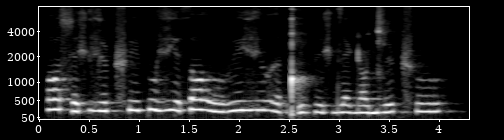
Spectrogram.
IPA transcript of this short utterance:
ɔ˦ s ø˨ ʃ vʲ u˧ ʈ͡ʂʰ y˧ p u˦˨ vʲ ø˦˨ θ ɔ˦ ɣ u˨ β y˦ vʲ u˦ ɣ ə˨ ǃʼ y˨ p y˨ ʃ d l e˨ ɖ ɔ˨ d͡ʑ y˨˦ ʈ͡ʂʰ u˦

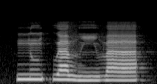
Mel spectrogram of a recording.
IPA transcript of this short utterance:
n ũ˦ kʷ a˦ v ĩ˨ β a˦

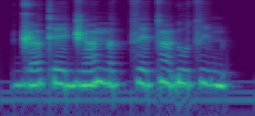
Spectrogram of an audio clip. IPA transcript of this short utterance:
ɖ͡ʐ œ˨˩˦ kʼ e˧˩ d͡ʒ œ̃˨˩˦ n ə˨˩˦ t t͡s e˧˩ t œ̃˧˩ ɗ u˨˩˦ t͡s i˧˩ m

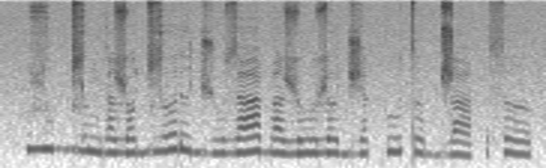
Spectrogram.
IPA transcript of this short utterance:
ʑ u b d͡ʑ ɤ ŋ ɡ a ʐ ɔ d͡ʑ ɤ ɾ ɯ d͡ʒ u z a b a ʐ u ʐ ɤ d͡ʒ ɐ k u t ɤ b ɖ͡ʐ a | s ɤ

